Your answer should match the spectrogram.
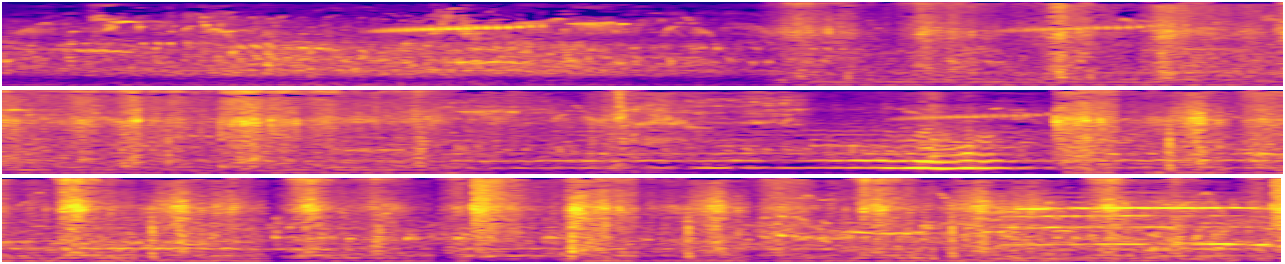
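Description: A dense jungle soundscape of croaking frogs and buzzing, chirping insects, with repeated pulsing calls layered over a steady high-pitched drone throughout.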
